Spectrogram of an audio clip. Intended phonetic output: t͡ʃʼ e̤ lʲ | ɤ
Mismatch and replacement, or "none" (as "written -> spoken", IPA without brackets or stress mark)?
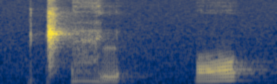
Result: ɤ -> o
